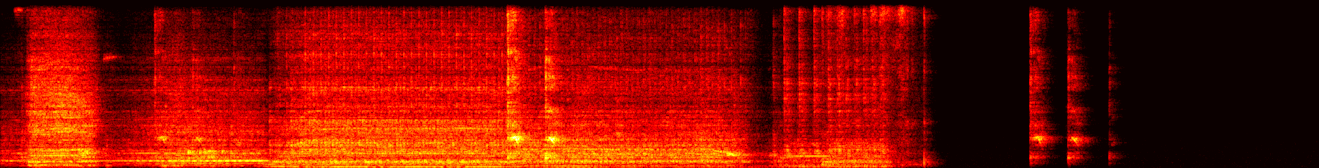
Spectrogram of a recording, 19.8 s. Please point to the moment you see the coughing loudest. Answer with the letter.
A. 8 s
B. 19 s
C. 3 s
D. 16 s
A.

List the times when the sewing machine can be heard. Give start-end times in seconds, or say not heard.
0.0-13.3.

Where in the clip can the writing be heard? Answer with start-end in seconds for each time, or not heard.
12.3-13.9.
